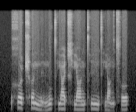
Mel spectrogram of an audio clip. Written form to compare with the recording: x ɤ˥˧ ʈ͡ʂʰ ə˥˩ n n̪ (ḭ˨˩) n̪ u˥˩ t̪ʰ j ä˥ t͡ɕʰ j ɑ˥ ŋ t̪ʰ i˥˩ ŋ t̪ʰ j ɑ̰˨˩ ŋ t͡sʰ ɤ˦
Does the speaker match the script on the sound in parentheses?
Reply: yes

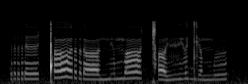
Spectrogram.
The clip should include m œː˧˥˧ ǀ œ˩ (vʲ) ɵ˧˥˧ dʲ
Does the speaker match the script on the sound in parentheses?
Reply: yes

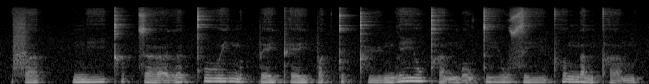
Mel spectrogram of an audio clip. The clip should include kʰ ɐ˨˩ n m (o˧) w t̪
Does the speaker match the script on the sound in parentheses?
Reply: no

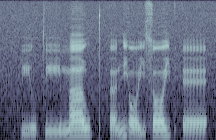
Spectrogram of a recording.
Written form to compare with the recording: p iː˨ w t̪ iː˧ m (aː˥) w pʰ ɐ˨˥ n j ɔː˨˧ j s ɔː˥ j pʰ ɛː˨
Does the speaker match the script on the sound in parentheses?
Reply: yes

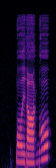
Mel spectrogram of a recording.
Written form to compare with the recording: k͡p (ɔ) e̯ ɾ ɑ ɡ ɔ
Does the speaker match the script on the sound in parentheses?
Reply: yes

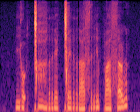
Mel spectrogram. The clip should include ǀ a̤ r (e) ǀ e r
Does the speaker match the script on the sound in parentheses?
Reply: yes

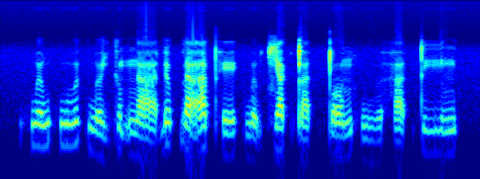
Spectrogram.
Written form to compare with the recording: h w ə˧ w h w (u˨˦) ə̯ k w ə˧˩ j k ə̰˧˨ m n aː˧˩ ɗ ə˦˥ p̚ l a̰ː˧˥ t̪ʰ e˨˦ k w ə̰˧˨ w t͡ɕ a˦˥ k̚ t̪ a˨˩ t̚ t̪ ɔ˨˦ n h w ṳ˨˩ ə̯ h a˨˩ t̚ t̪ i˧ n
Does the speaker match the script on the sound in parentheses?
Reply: yes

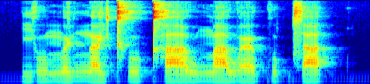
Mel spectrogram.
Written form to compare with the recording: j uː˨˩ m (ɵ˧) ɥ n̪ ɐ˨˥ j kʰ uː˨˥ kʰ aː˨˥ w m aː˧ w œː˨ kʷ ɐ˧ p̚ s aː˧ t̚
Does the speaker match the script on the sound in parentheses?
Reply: no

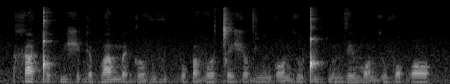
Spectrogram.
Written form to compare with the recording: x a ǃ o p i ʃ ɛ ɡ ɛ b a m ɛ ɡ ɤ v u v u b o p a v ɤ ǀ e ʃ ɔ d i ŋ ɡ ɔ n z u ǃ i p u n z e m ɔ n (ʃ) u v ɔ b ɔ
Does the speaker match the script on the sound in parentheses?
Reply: no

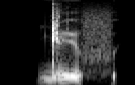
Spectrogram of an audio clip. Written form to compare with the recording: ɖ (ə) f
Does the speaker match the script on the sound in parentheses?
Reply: no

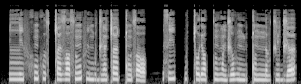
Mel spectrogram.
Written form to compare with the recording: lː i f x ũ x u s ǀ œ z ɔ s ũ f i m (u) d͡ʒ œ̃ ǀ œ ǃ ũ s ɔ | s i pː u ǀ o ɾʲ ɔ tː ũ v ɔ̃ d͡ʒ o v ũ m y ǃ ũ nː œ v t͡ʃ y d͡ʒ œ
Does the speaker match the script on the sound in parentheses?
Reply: yes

